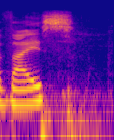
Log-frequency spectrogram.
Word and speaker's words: Weiss: Oh, well, it took me a minute that you actually pronounced it the German way. Oh, yeah. Vice.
